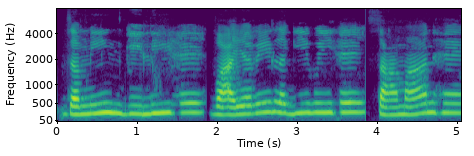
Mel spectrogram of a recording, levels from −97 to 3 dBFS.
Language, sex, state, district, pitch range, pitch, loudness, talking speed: Hindi, female, Rajasthan, Churu, 215-255 Hz, 245 Hz, -16 LUFS, 105 wpm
